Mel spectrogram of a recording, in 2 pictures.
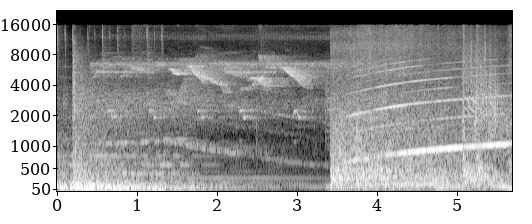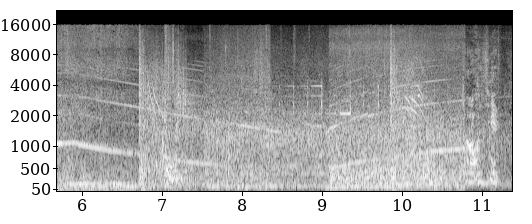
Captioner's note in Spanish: sonido de sirena; ruido de los vehículos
